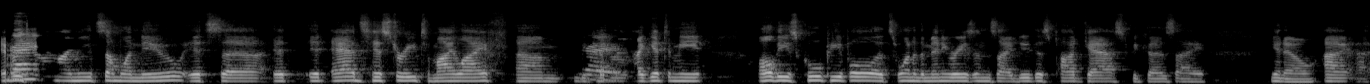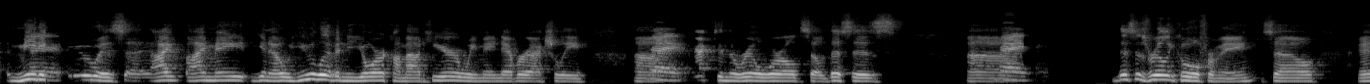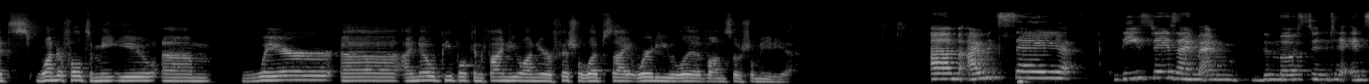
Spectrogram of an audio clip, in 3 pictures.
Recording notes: Recorded via Zoom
